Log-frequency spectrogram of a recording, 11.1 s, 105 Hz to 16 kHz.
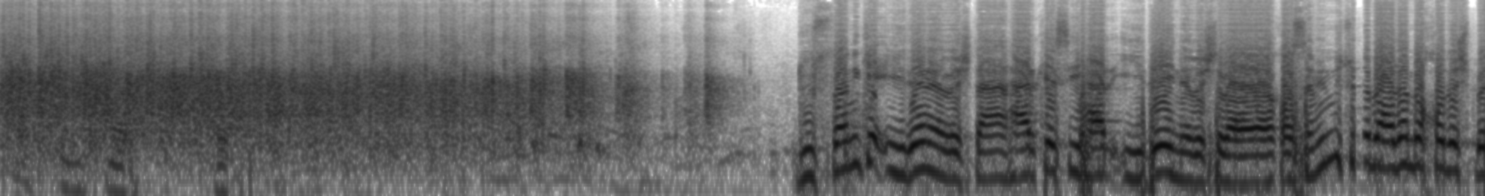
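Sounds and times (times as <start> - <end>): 
audience applause at a session with slides: 0.0 - 5.6
speech: 6.0 - 11.1.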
